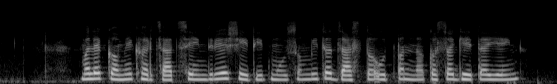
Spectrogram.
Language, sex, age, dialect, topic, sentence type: Marathi, female, 18-24, Varhadi, agriculture, question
